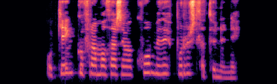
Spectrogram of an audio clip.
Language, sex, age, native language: Icelandic, female, 40-49, Icelandic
